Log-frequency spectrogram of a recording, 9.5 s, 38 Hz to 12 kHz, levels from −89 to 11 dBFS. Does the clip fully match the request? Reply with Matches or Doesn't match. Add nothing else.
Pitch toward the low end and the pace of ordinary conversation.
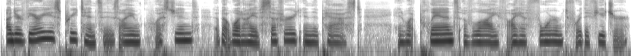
Doesn't match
